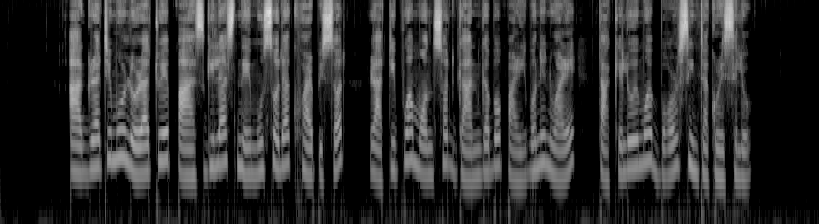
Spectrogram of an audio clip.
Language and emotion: Assamese, fearful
